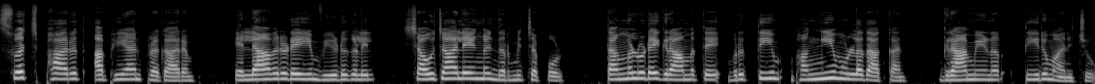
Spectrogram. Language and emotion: Malayalam, neutral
